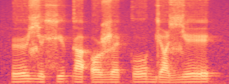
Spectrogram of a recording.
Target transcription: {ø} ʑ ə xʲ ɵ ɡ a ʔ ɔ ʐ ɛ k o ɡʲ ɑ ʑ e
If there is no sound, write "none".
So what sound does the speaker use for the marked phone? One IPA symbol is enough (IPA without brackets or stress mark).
ø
